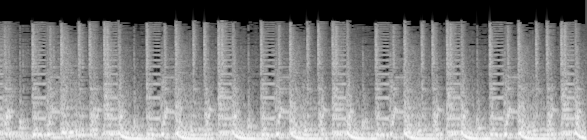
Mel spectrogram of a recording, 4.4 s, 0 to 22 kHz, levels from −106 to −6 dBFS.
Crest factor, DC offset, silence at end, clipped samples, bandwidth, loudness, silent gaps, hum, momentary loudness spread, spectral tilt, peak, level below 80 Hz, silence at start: 12 dB; under 0.1%; 0 s; under 0.1%; 12 kHz; -14 LUFS; none; none; 1 LU; -5.5 dB/octave; 0 dBFS; -18 dBFS; 0 s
